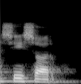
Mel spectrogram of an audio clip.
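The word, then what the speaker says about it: C#: सी plus क्या सी hashtag, ये सी शार्प की तरह यूज होता है, मतलब इसको बोलते हैं सी शार्प, प्रोनाउंसिएशन इसकी सी शार्प होती है, ठीक है।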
